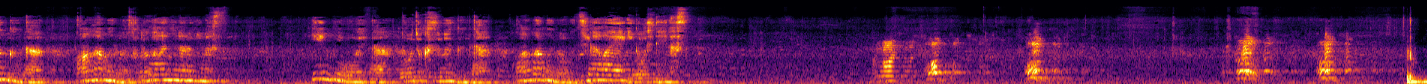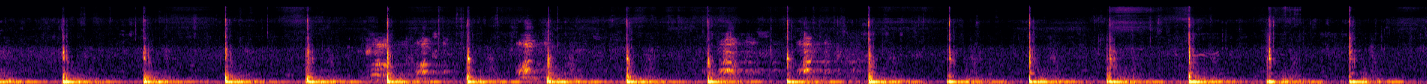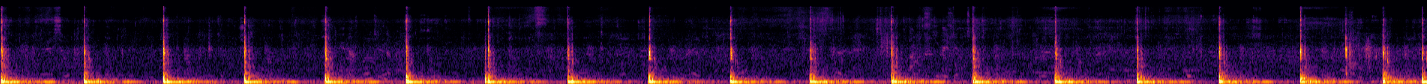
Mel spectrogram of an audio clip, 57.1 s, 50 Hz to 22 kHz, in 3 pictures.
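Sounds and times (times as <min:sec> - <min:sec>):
large drum beaten at march pace: 0:16.4 - 0:57.0.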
